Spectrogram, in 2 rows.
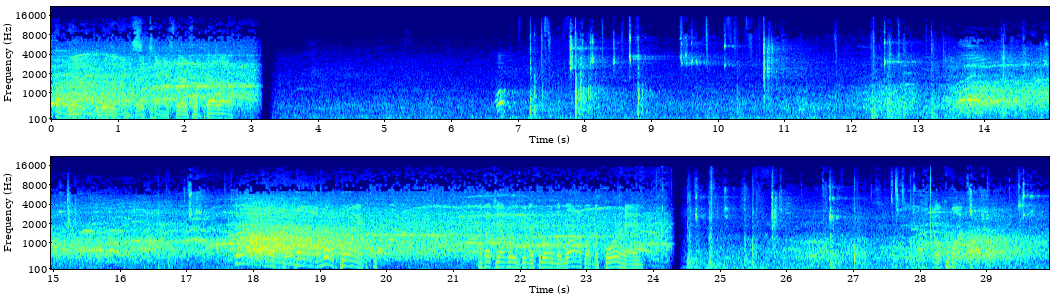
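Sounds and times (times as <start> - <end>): stadium crowd noise: 0.0 - 3.2, 11.9 - 24.4, 25.7 - 29.9.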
